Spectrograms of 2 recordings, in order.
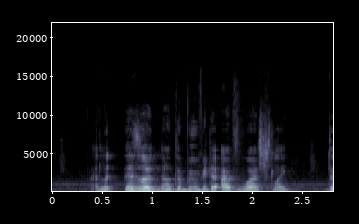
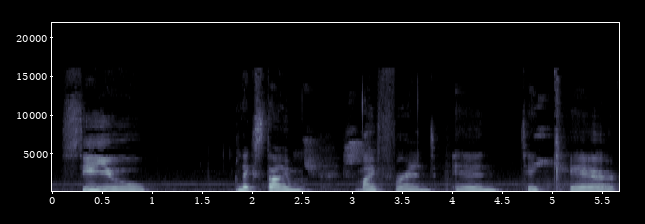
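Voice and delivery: ordinary talk, nothing marked

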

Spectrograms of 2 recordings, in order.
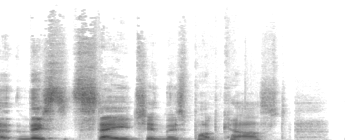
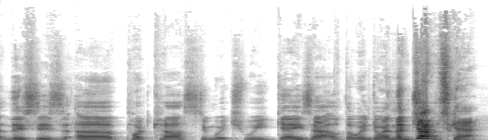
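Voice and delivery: mock spooky host; 9 dB louder than usual. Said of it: "Can I try one?".

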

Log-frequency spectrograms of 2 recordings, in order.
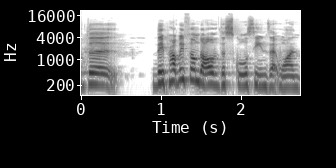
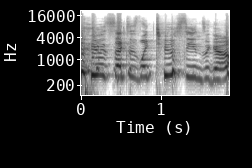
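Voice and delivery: high, louder giggling delivery; laughing; 6 semitones higher, 4 dB louder than usual. Real, not acted. Cohost agreeing through laughter that Sean was just sexist. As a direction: crack up while you say it.

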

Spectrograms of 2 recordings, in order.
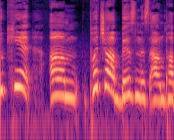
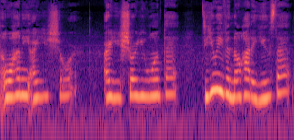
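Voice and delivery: softly condescending doubt; acted patronizing "oh, honey" tone; belittling; 7 dB quieter than usual. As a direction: question your partner as if he were clueless. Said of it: "That's belittling him".

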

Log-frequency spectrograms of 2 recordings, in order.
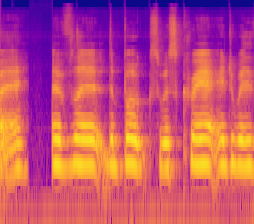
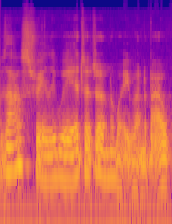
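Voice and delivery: much softer, lower brush-off; dismissive mumble; 7 semitones lower, 10 dB quieter, faster than usual. Retold or imitated. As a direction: mumble it to wave him off. Staff dismiss policeman.

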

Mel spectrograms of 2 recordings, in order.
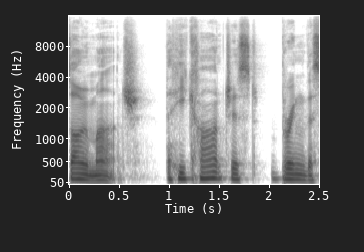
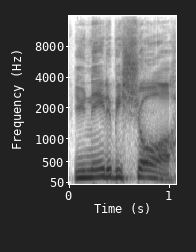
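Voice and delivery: raised, insistent plea from a father; urgent dad; 6 semitones higher, 6 dB louder than usual. Acted. Dad double-checking his son's clown college news, urgent and loud. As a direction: press it hard, high and loud. Acted worried dad warns son.

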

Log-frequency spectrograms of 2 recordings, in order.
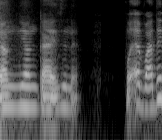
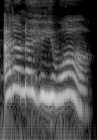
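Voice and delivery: incredulous; 5 semitones higher, 5 dB louder than usual. Retold or imitated. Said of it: "I said".

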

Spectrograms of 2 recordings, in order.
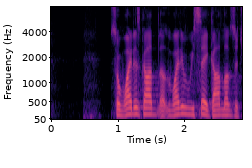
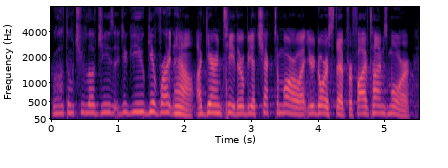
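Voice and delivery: high, slick salesman preacher voice; mock prosperity preacher; 5 semitones higher than usual. Pastor mocking a preacher who pressures people to give, high mock voice. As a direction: ham up a pushy preacher promising returns. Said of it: "where it's like".

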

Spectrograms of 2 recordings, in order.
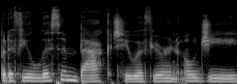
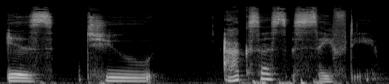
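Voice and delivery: whispered; much slower than usual. Real, not acted. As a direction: whisper the key words slowly. Whispered key tip.

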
